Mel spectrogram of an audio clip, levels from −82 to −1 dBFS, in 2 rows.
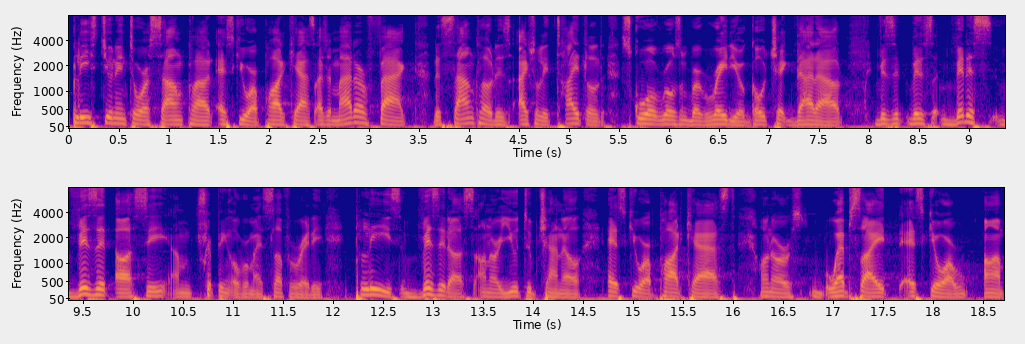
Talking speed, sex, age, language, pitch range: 160 wpm, male, 30-49, English, 90-120 Hz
